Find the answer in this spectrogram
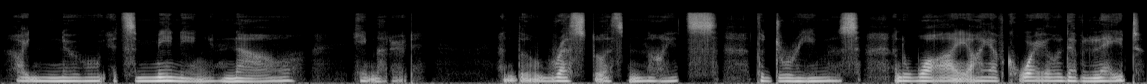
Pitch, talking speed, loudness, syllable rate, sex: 155 Hz, 105 wpm, -20 LUFS, 2.7 syllables/s, female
